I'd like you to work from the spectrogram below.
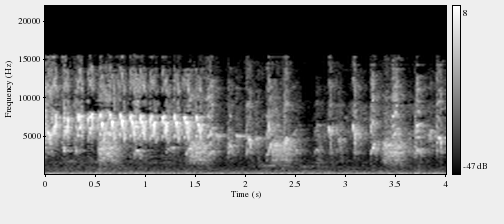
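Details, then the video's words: Common iora song aimed at a rival: a fast high trill of rapid ticking notes for a second and a half, then scattered bright chirps and squeaky phrases. "sogon gacor minta lawan"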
